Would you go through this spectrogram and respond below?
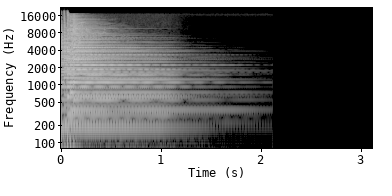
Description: Gbm6 chord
